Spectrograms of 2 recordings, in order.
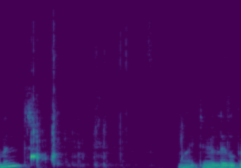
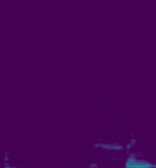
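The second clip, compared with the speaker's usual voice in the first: high, drawn-out soft musing; 8 semitones higher, 11 dB quieter than usual. Real, not acted. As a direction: stretch it out high and quiet.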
